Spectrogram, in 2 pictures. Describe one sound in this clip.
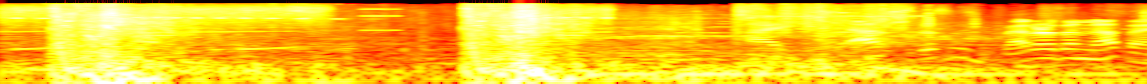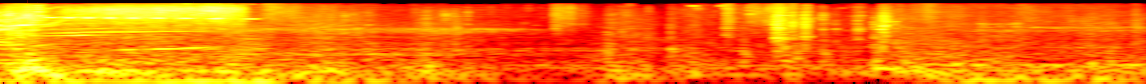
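Gunshots boom loudly.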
